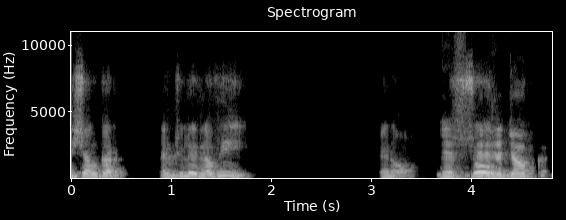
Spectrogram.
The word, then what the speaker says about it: Ravi: They say B for victory. There is no V in Bengali language. It's funny, but it's not. Robbie Shankar. Actually, Ravi.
